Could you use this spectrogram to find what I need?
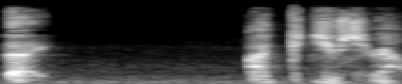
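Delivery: very quiet, hushed, breathy, halting mumble. Asking someone for help, mumbling. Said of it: "You're mumbling".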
